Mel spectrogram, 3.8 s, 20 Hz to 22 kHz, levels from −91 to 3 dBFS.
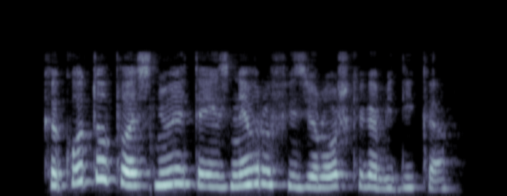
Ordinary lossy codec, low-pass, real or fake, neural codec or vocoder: none; 7.2 kHz; fake; codec, 16 kHz, 16 kbps, FreqCodec, larger model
